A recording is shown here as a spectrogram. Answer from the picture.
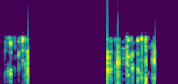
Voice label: Police Tac, p25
